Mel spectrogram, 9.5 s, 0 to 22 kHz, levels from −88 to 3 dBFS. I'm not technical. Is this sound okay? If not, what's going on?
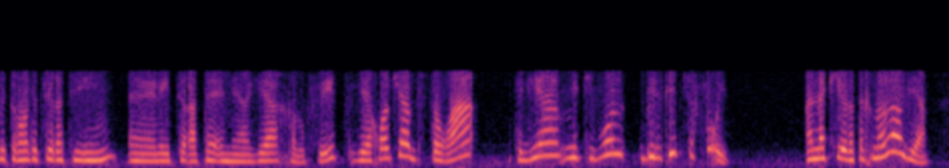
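No, it isn't quite right. The speech has a problem called tandem speech coding, and you can hear it from start to finish. The call seems to have passed through about three different phone systems, each squeezing and unpacking the voice in its own way before handing it on. Every step worked on an already worn-down copy, so the speech sounds rough, muffled and warbly, with nothing above about 3.8 kHz.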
